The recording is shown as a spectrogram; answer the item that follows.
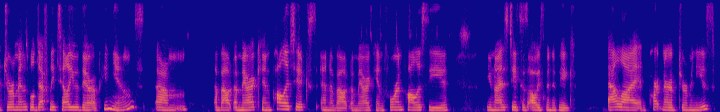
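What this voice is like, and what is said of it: American accent. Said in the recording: “my American accent ... they heard my American accent”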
